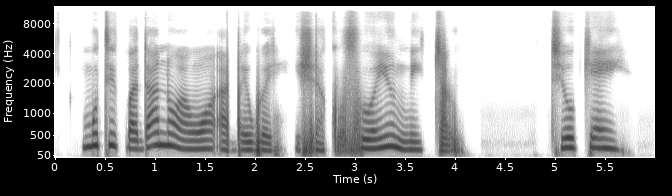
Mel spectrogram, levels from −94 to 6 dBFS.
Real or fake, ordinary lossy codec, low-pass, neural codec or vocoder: fake; MP3, 96 kbps; 10.8 kHz; codec, 24 kHz, 0.9 kbps, WavTokenizer, large speech release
